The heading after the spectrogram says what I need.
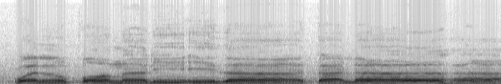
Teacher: Ha di akhir tu kerana dia di akhir tetap kita sempurnakan bunyinya.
